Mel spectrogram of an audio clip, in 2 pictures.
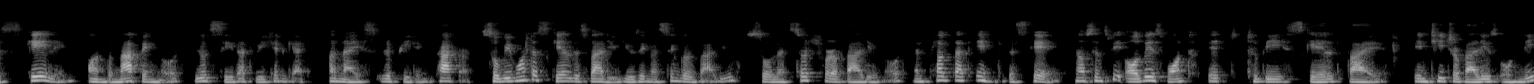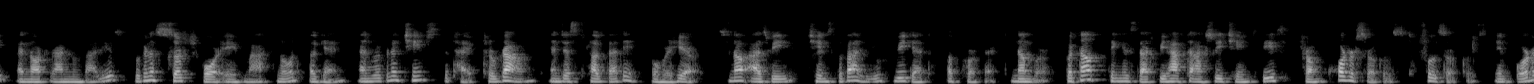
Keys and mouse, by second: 0.7 click, 0.7 middle click, 1.6 shift+click, 1.9-4.7 shift+drag, 5.3-5.8 middle drag, 6.0 shift+a, 9.9-10.6 drag, 13.9 middle click, 14.8-16.2 drag, 16.7 shift+a, 19.6-20.7 drag, 21.2-21.8 drag, 22.5 click, 23.1-25.3 drag, 30.1 middle click.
